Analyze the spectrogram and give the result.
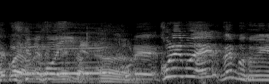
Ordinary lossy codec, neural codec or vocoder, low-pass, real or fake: none; none; none; real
